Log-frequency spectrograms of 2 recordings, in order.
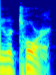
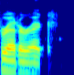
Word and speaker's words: rhetoric: And at the same time, you would be like, you're a fucking writer because you just said fiery rhetoric. – Point of order, it's rhetoric. – Rhetoric, thank you. I read it, never pronounced it.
